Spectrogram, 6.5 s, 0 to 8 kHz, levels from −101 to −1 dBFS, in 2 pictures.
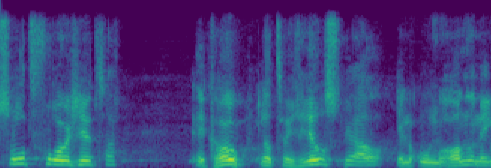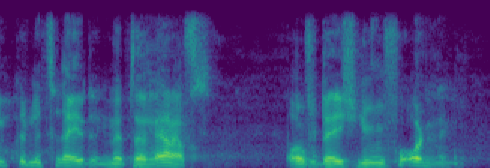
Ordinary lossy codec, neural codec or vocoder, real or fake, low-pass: none; codec, 24 kHz, 1.5 kbps, HILCodec; fake; 7.2 kHz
